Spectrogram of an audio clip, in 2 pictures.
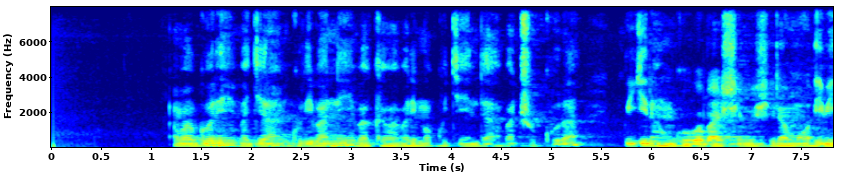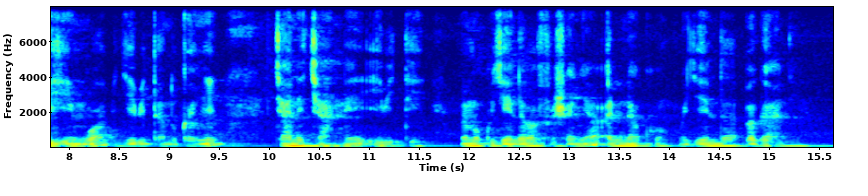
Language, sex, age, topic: Kinyarwanda, female, 18-24, agriculture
